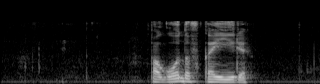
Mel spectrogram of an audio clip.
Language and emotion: Russian, neutral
